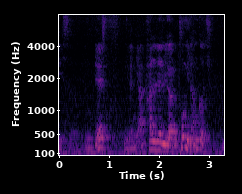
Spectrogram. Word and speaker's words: 알렐루야: 그러니까 헬라어를 사용하는 사람들은 할렐루야라고 써줘도 뭐로 발음해요? 알렐루야.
